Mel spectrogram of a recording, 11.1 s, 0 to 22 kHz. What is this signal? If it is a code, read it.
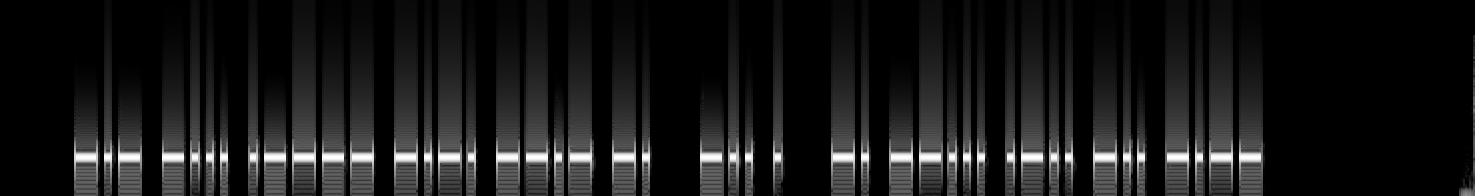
Morse code, heard as a keyed tone, about 22 wpm, 700 Hz. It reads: KB1CQN DE N7LDY
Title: USA Callsign DE Callsign 22wpm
